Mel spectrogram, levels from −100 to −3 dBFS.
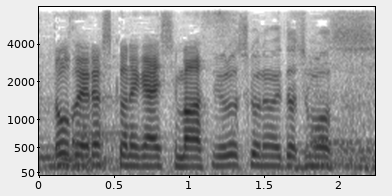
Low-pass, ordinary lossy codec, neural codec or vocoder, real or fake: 7.2 kHz; none; none; real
